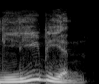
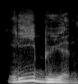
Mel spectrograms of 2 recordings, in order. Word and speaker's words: Libyen: Immer noch im September Sturmtief Daniel in Libyen, Libyen, so wird es ausgesprochen, Hafenstadt Darna komplett verwüstet.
